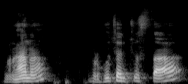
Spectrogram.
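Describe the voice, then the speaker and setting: Young man, interview guest, very fast speech, agitated, acts out quoted voices. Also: on the high side, expressive, husky. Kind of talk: emotional storytelling in an interview.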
